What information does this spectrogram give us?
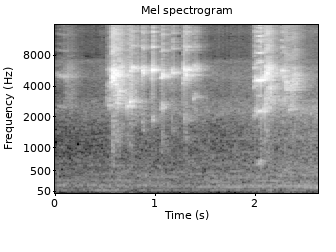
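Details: Pet lovebird giving two separate bursts of shrill, scratchy squawking, the first lasting about a second and the second shorter, over faint background hiss.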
